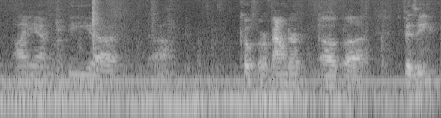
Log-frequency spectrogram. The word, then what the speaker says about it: Physi: am the co-founder of fizzy it's pronounced busy like physical activity not busy here so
